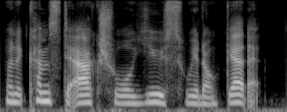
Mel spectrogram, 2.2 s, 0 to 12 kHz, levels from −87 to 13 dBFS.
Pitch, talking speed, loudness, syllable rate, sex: 195 Hz, 280 wpm, -19 LUFS, 6.9 syllables/s, female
